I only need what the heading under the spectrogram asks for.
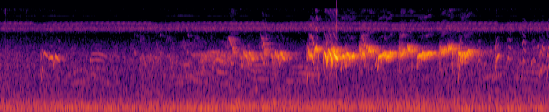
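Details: Sooty-headed bulbul calling to lure wild birds for trapping: faint scattered chirps build into a louder, bubbly warbled phrase of rising and falling notes in the second half, with a low background hum.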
